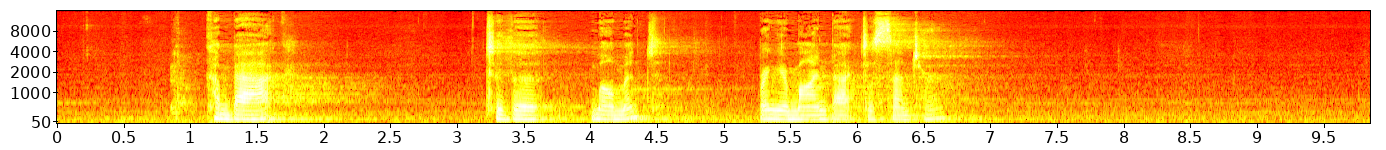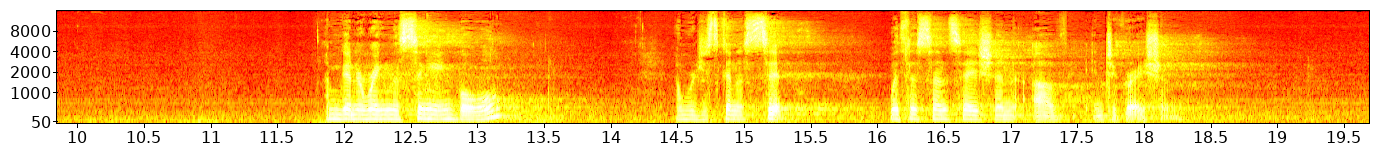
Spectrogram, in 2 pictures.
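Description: A woman speaks calmly through a microphone, with pauses between phrases.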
